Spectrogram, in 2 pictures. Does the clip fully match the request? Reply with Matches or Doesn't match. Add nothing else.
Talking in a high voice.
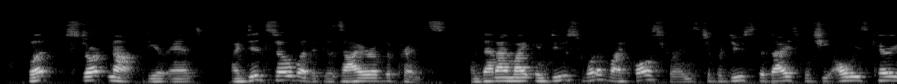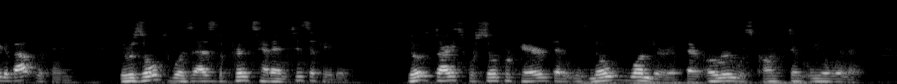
Doesn't match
